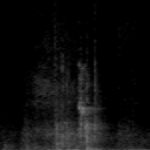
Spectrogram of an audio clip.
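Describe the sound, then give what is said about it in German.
A front door is pulled open with a brief scraping rush and soft rattle, fairly quiet, lasting about a second with no talking. “So, ich mach die Tür auf und dann muss ich auch gleich los.”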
